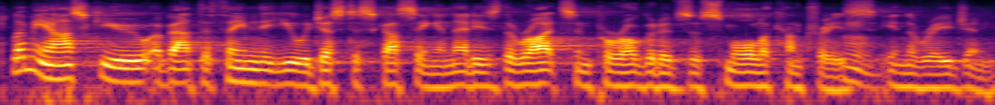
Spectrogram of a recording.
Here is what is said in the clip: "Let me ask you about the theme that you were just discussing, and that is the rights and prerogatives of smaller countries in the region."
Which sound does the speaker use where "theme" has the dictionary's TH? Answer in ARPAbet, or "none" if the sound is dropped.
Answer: TH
